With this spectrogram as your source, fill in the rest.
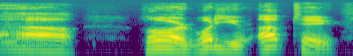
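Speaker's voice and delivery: slow, mopey, put-upon whine. Retelling how a man moped in the tow truck's front seat, imitating a mopey whining prayer. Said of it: "he was just kind of moping".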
